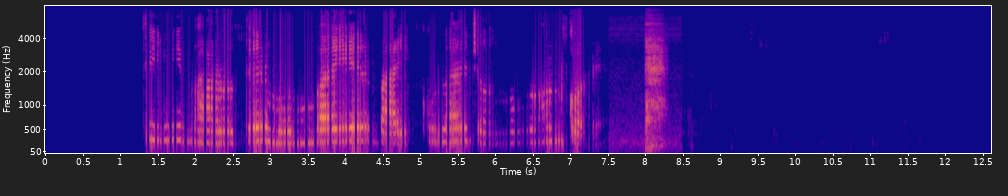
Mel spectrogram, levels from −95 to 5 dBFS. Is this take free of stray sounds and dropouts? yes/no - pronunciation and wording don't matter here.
no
